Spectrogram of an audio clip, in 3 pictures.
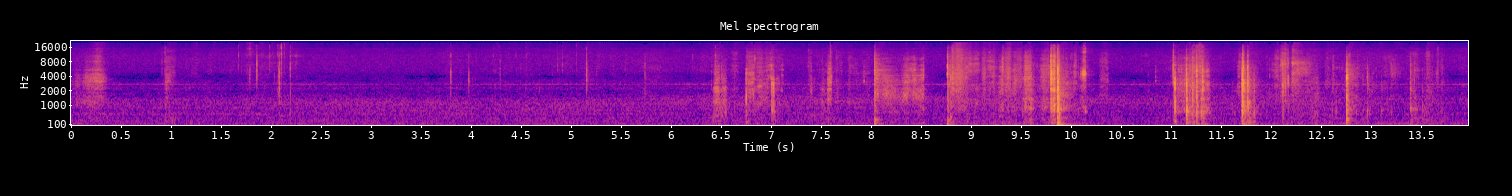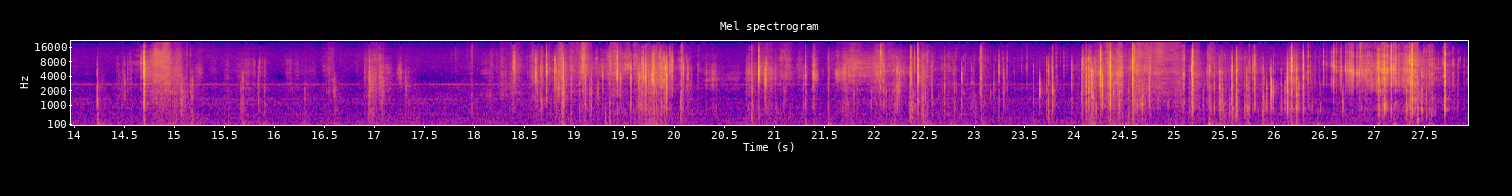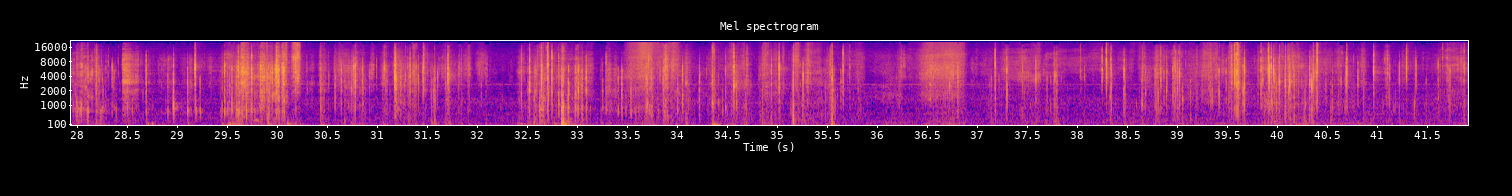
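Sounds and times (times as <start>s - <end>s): packaging crinkling and tearing: 18.2s - 41.9s.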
